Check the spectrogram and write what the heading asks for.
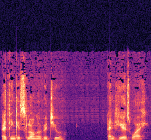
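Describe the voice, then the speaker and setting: A man's voice: mid-range voice, unhurried. A young man from Zambia with a Zambian English accent, hosting an opinion podcast in an earnest, frank, scripted monologue. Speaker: podcast host.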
